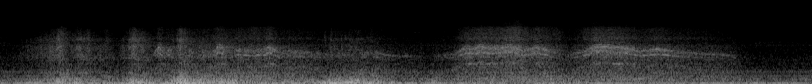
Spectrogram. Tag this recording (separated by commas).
Wind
